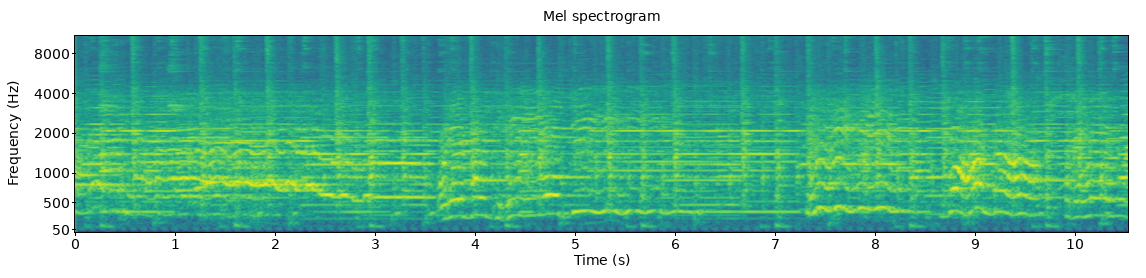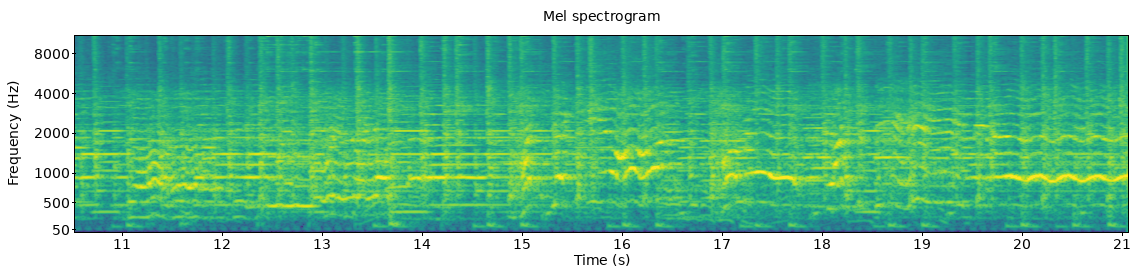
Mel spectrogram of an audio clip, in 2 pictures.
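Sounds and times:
hand drum beating: 0.0 - 21.0
violin: 0.0 - 21.0
woman singing folk song: 3.6 - 6.1, 7.3 - 21.0.

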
